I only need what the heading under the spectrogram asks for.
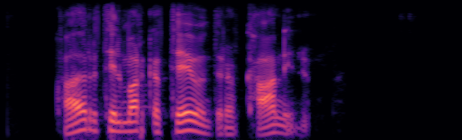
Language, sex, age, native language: Icelandic, male, 30-39, Icelandic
